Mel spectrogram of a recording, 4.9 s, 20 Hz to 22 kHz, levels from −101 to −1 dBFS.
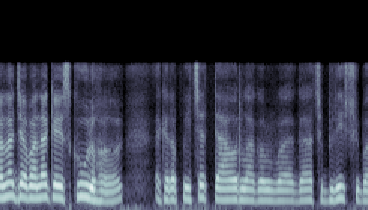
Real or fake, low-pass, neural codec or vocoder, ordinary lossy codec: fake; 7.2 kHz; codec, 16 kHz in and 24 kHz out, 0.9 kbps, LongCat-Audio-Codec, fine tuned four codebook decoder; none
